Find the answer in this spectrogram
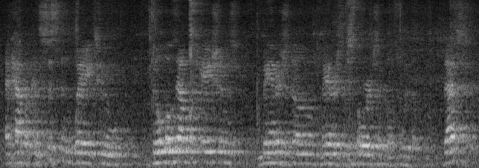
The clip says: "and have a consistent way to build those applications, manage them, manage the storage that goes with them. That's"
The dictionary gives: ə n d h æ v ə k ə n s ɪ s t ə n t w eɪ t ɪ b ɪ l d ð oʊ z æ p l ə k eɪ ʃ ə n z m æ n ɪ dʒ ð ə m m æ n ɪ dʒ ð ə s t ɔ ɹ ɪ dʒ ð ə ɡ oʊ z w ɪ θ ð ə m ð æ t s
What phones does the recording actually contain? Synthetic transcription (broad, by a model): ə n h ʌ v ə k ə n s ɪ s t ə n t w eɪ t ɪ b ɪ l d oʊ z æ p l ə k eɪ ʃ ə n z m æ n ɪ dʒ ð ə m m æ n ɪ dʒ ð ə s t ɔ ɹ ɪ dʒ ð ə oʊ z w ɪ ð ə m ð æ t s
